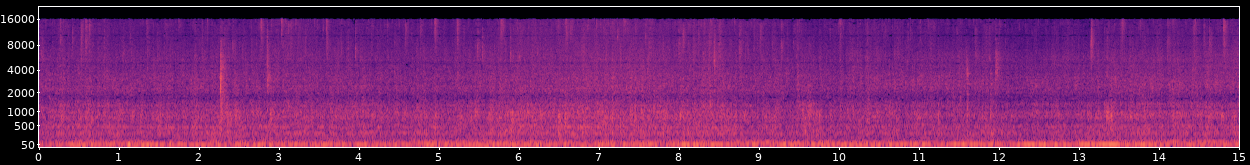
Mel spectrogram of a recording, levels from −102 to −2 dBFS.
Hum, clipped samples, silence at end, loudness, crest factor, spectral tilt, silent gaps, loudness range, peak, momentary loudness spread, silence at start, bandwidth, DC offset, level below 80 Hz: none; under 0.1%; 0 s; -38 LUFS; 24 dB; -3.5 dB/octave; none; 2 LU; -12 dBFS; 3 LU; 0 s; 16.5 kHz; under 0.1%; -40 dBFS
